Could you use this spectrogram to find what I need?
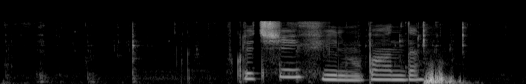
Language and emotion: Russian, neutral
